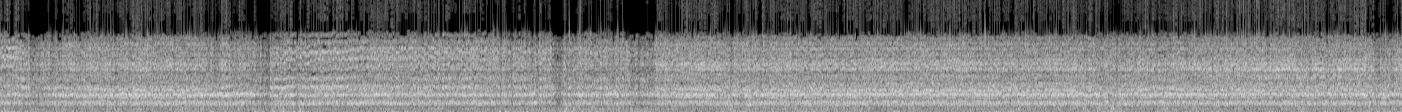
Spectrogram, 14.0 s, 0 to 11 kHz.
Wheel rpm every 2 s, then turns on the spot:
220, 220, 230, 220, 210, 210, 210.
none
